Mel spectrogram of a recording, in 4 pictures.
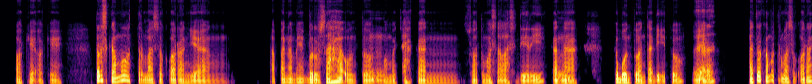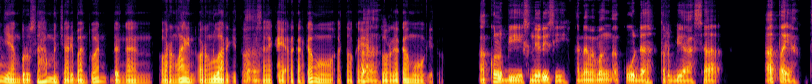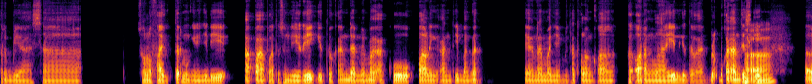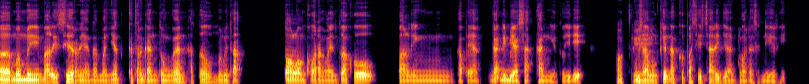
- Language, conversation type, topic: Indonesian, podcast, Apa kebiasaan sehari-hari yang membantu kreativitas Anda?
- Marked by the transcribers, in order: other background noise; tapping; in English: "solo fighter"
